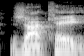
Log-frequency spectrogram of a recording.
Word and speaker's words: Jacquet: pursuit of um what how do you pronounce his last name again? Jeremy Jaki. Is that how you pronounce it, Dante? Jac Jeremy Jac.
